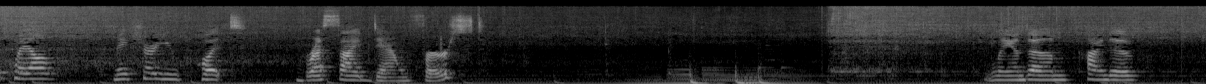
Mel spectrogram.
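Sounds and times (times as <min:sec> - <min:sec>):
meat sizzling in a skillet: 0:00.0 - 0:06.5, 0:07.9 - 0:12.0
loud sizzle: 0:00.0 - 0:12.0.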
